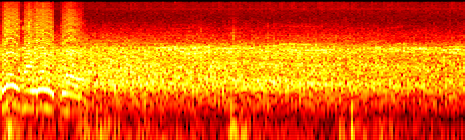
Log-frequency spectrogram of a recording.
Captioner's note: audience cheering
